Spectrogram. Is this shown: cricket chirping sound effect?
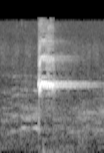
no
